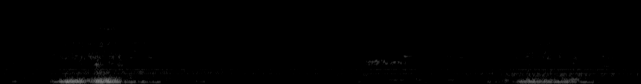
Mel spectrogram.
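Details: Deep sleep snoring: two low rattling snores on breathing in, about four seconds apart, with a steady hum in the room.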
